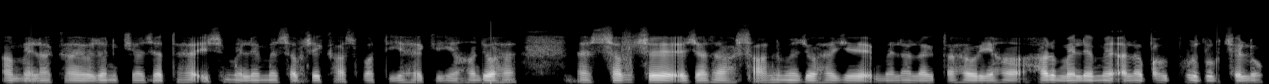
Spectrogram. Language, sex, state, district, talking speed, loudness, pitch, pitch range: Hindi, male, Bihar, Begusarai, 200 wpm, -21 LUFS, 100 Hz, 95-100 Hz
